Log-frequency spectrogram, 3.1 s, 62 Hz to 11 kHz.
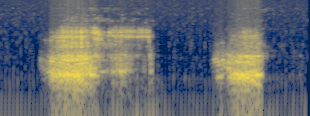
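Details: Carpathian red deer stag roaring in the Bucovina rut, September 2022: a hoarse roar trailing into a fading rasp, then a second shorter bellow after a pause of about a second.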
